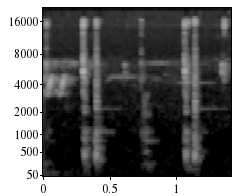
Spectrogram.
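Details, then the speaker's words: 2001 Pontiac Firebird, key on while rewiring a window switch: pairs of sharp clicks about every three-quarters of a second as relays chatter from a dead battery. "nothing this thing is tripping out look at that we're gonna go ahead and fix that problem right now before we even get started because i'm not gonna deal with all that ticking and thumping and all that crap"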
